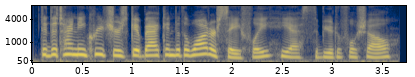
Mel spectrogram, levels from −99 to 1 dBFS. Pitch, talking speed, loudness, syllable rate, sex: 230 Hz, 240 wpm, -17 LUFS, 7.1 syllables/s, female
